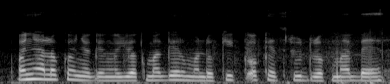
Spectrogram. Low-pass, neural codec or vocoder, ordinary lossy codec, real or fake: 14.4 kHz; none; none; real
